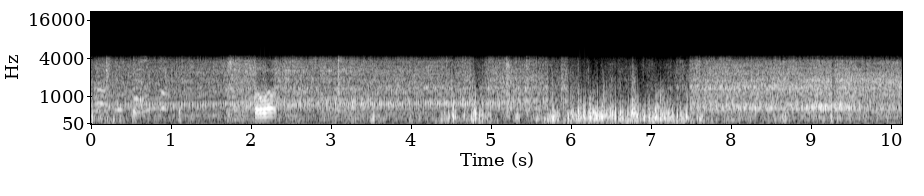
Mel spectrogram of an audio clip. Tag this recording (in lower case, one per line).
speech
